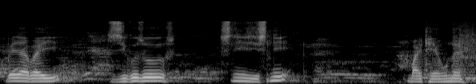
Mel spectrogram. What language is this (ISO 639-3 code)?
brx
